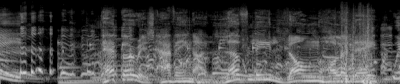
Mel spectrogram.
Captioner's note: all laughing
